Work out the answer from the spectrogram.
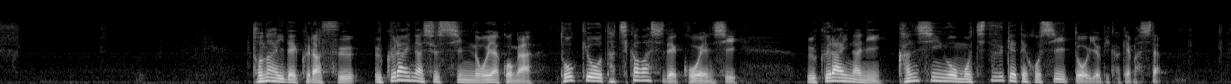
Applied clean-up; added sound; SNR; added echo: none; none; none; none.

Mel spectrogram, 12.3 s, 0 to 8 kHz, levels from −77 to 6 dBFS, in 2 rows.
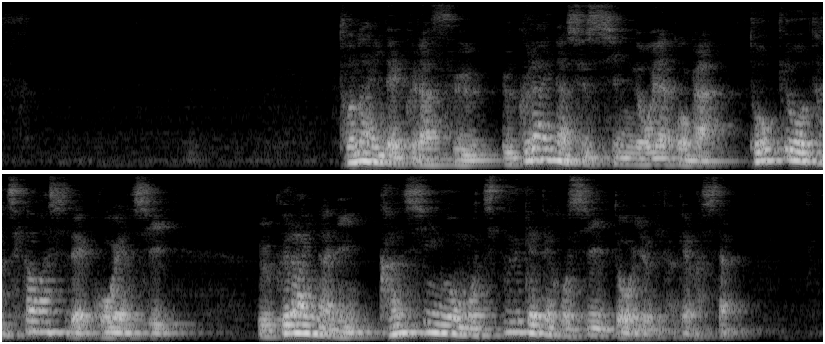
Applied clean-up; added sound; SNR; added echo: none; none; none; reverberation time 0.6 s.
